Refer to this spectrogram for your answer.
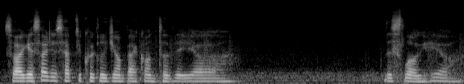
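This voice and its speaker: A man commentating gameplay, swearing constantly and shouting at sudden deaths in a noisy home recording. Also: on the high side, flat delivery, moderate pace. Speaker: let's play gamer.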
